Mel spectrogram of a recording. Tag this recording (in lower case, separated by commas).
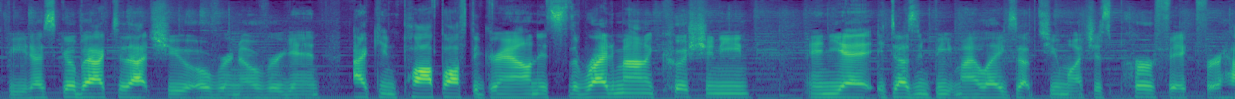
music, speech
